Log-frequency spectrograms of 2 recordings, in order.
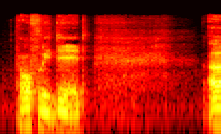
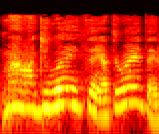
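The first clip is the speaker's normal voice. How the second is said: put-on high kid's promise; high eager boy begging mom; pleading child; 11 semitones higher, faster than usual. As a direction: beg like a six-year-old. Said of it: "So I'm like".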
